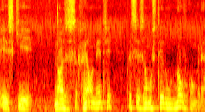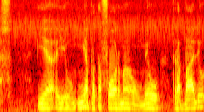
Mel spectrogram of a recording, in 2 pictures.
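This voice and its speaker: A man keeps his intonation fairly even, with noticeable background noise present. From southern Brazil. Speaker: politician. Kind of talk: TV debate interview.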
